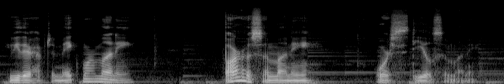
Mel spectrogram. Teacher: we're still rising on the first option rising on the second option falling on the last option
